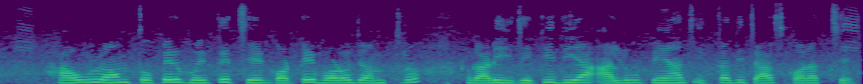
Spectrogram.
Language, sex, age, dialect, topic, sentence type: Bengali, male, 60-100, Western, agriculture, statement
